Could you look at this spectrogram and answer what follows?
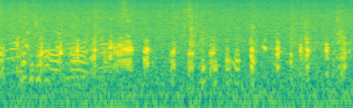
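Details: Hens cluck busily: quick, clipped, mid-pitched notes tumble over one another, building into a dense burst before thinning to spaced single clucks about every third of a second.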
